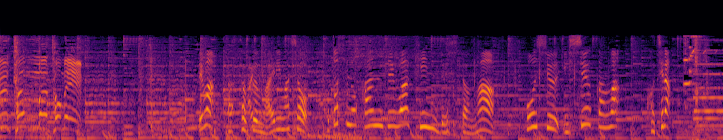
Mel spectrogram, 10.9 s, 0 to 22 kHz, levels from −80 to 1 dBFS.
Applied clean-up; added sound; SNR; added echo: none; none; none; none.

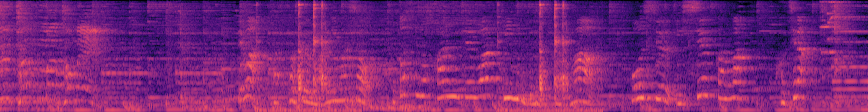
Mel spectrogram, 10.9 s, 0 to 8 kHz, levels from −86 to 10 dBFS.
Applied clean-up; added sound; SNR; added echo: none; Cutlery, silverware; 1 dB; reverberation time 0.7 s.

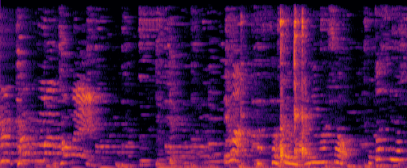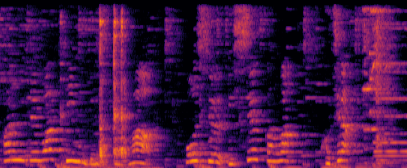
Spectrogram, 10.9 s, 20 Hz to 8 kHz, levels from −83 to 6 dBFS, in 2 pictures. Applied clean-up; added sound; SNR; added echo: classical method WPE with log-MMSE.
